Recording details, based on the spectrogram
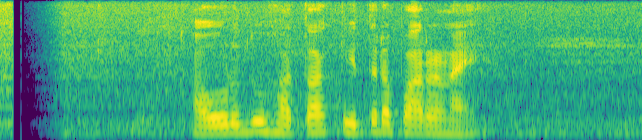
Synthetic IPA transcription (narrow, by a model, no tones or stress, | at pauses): ɐʋɾud̪uɦɐt̪aːkʋit̪ɾɐpaɾɐɳaje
